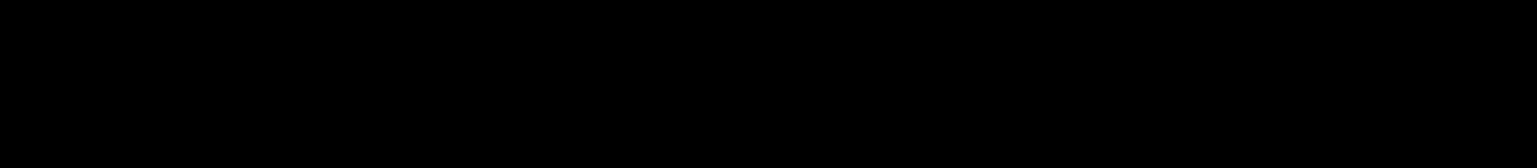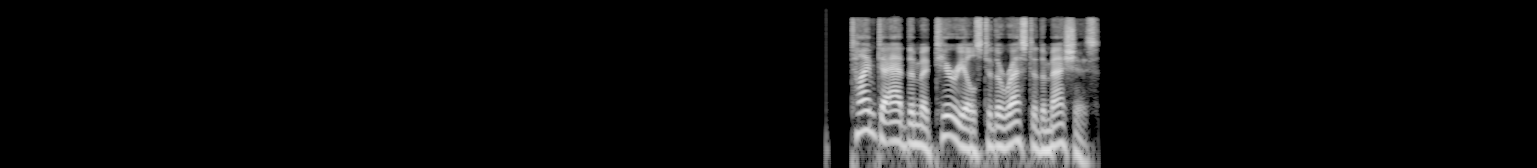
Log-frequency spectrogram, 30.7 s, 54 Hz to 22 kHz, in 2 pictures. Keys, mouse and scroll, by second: 3.6 middle click, 4.0 middle click, 4.0 Tab, 4.3 middle click, 5.8-6.7 scroll down 4, 6.7 middle click, 6.7 scroll down 2, 8.0 middle click, 8.3 click, 9.0 click, 9.9 KP_7, 11.0-12.1 scroll up 6, 12.6 r, 15.1 ctrl+z, 15.6 r, 17.6 middle click, 18.2 middle click, 18.5-19.5 scroll down 8, 19.5 click, 20.1 middle click, 21.7 KP_1, 22.9 scroll up 1, 23.9 click, 25.5 click, 26.4 click, 27.5 click.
